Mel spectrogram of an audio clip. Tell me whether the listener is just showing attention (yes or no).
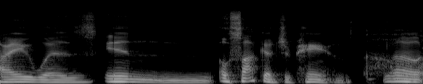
yes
